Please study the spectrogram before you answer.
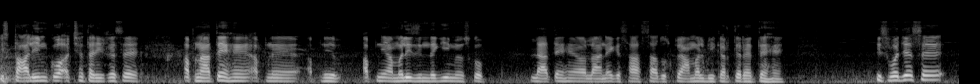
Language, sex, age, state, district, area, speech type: Urdu, male, 45-60, Uttar Pradesh, Lucknow, urban, spontaneous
